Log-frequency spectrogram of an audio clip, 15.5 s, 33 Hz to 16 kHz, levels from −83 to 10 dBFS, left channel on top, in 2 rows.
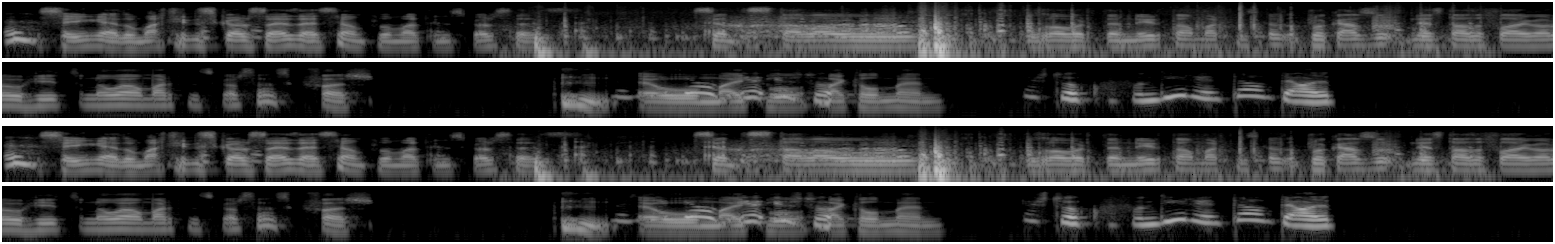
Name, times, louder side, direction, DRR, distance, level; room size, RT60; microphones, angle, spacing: voice 1, 0.2-2.9 3.5-4.6 5.1-9.6 10.5-12.5, equal, 5° right, 7.0 m, -38 dB
sound 1, 2.5-7.5, left 2 dB, 25° left, 1.6 m, -35 dB
voice 2, 11.0-11.9 12.9-14.4, right 2 dB, 45° right, 2.1 m, -34 dB
open air
head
